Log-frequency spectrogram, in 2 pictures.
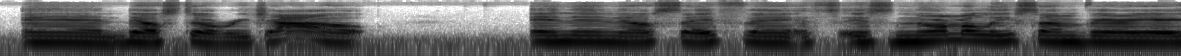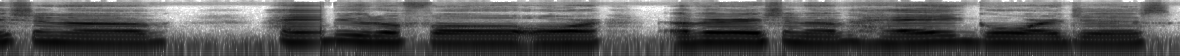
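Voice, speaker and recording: A woman's voice: on the low side, fairly bright tone. A woman in her thirties, a little nasal from a cold, talking casually in a live vlog with many ums and restarts while she waits at a food place. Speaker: lifestyle vlogger.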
